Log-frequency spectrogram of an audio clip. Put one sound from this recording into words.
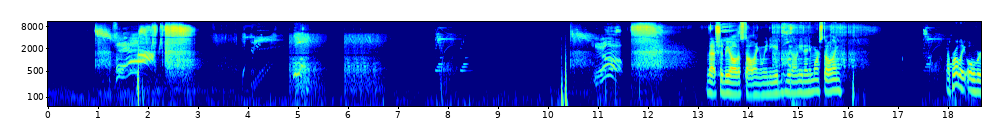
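Game sound effects whoosh and whack in bursts during a fight.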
